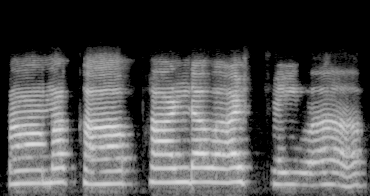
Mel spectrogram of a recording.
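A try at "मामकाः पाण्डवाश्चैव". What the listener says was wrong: ಇವಾಗ ಪ ಸ ಶ ಶ ಈ ಮೂರ್ ಬಂದ್ರೆ ಅದ್ರ ಹಾಫ್ ಲೆಟರ್ ವಿಸರ್ಗ ಆಗಿ ಹೇಳ್ಬೇಕು. ಸೊ ಇದು ಪ ಇರೋದ್ರಿಂದ ಒಂದು ಎಫ್ ತರ ಸೌಂಡ್ ಬರುತ್ತೆ. ಮಾಮಕಾಫ್ ಪಾಂಡವಾಶ್ಚೈವ. ಹಾ, ಶೆಫ್ ಅಂತ ಏನ್ ಹೇಳ್ತೀವಲ್ಲ ಹಾಫ್ ಸೌಂಡ್ ಇಲ್ಲಿ ಬರ್ಬೇಕು. ಅದ್ ಎರಡು ಡಾಟ್ ಇದೆ ಅಲ್ವಾ ಕಾ ಆದ್ಮೇಲೆ.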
